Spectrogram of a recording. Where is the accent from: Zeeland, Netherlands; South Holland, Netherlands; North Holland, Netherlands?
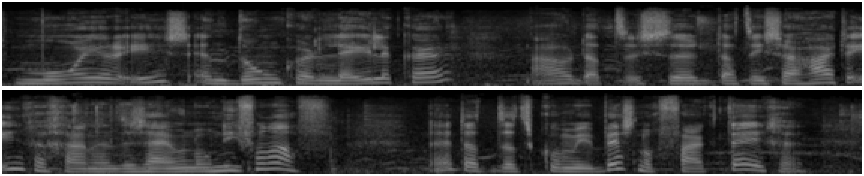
Zeeland, Netherlands; Ik kom uit Zeeland en ik zag daar Fort Zeelandia, Domburg.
